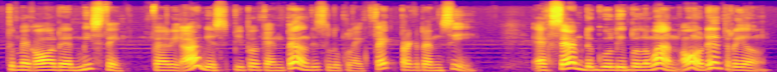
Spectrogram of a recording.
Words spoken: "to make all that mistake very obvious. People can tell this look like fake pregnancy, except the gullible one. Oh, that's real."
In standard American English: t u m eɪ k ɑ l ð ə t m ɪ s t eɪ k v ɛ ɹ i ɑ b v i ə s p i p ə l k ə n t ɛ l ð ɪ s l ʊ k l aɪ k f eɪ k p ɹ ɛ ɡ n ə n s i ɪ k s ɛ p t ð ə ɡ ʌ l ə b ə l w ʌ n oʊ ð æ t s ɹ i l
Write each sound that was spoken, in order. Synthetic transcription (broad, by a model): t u m eɪ k ɑ l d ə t m ɪ s t eɪ k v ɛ ɹ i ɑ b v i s p i p ə l k ə n t ɛ l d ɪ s l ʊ k l aɪ k f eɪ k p ɹ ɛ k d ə n s i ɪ k s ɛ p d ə ɡ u l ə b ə l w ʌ n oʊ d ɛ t ɹ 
